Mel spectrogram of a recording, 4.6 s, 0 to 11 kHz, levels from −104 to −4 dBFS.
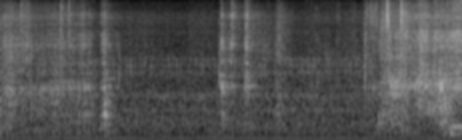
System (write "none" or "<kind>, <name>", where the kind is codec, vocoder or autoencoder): none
